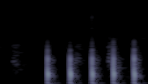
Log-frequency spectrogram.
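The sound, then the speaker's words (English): Five sharp knocks on a door in a quick, steady rhythm, fairly loud, preceded by a faint softer sound. “I think someone's at the door.”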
